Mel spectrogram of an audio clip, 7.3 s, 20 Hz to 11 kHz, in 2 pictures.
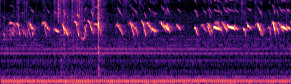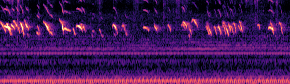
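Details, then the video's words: Playing baby chicks give a steady scatter of thin, high, brief peeps, softer and more spread out. A loud low hum and a couple of sharp clicks early on are also heard. "5 Minutes of Baby Chicks Chirping Sounds | Cute Playing"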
